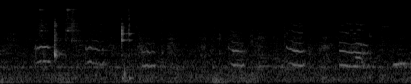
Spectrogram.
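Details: Blenheim Cavalier King Charles Spaniel puppies, a litter of five born at New Year, playing in a home puppy pen: short, high, whiny yips with falling pitch, about eight in quick succession, over a steady low hum.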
